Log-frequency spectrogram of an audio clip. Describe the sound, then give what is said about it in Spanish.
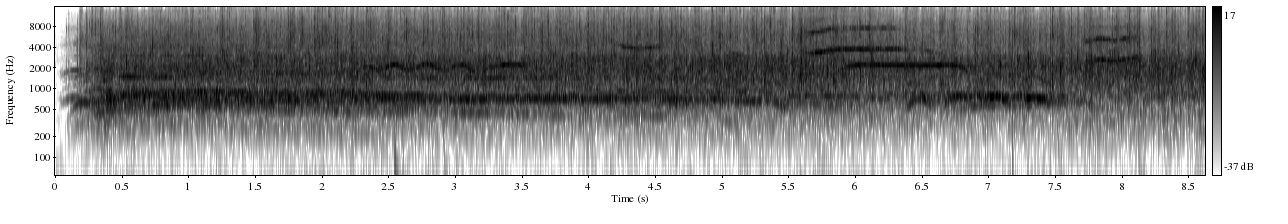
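A large live audience at a comedy show applauds and cheers as a MAGA crowd. Dense, steady clapping holds loud from start to finish, with a few sharp whistles cutting through. “aquí en directo, con 357.452 personas, todas del movimiento MAGA, que suenan así.”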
